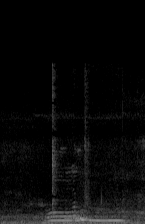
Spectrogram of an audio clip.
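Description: A single drawn-out, slightly wavering vocal call lasting about a second, starting just under a second in.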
